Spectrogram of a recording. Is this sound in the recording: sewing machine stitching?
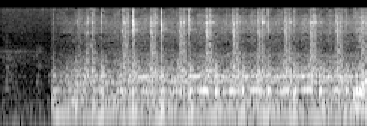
yes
